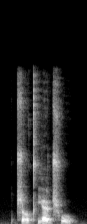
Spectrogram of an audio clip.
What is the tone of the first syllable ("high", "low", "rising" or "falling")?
low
